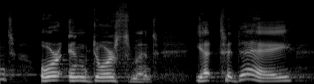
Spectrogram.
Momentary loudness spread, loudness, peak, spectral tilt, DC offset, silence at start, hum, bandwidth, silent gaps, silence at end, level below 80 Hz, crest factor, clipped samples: 13 LU; -29 LUFS; -12 dBFS; -5.5 dB/octave; under 0.1%; 0 s; none; 18.5 kHz; none; 0.25 s; -80 dBFS; 16 dB; under 0.1%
